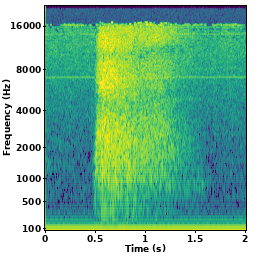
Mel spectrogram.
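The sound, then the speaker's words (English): A preacher blows one forceful breath, imitating God breathing life into Adam. It is a single airy rush of about a second, loud and alone against quiet. “He's reenacting the scene in Genesis where God breathes into the nostrils of Adam life. And he says, guys, I'll breathe life into you guys.”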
